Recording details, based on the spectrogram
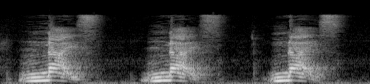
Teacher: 지금 이 코가 울리는 소리가 있어요. 이런 소리가 들어가 있는데 아주 길지도 않고 아주 짧지도 않아요. 내가 강세까지 갈 만큼만 소리가 나요.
